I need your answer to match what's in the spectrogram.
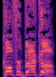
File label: call for backup, male; Kenney's Sound Pack; Voiceover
